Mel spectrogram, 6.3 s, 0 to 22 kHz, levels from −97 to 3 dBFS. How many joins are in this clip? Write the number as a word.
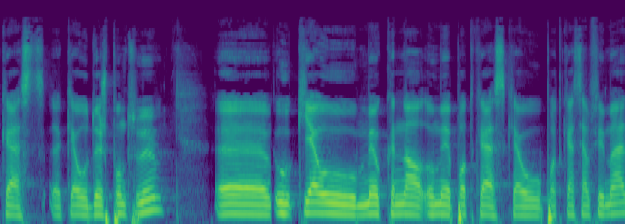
one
